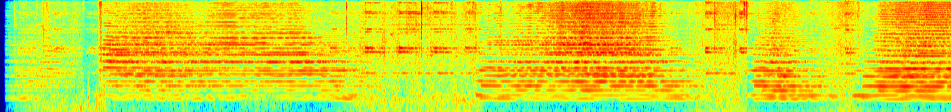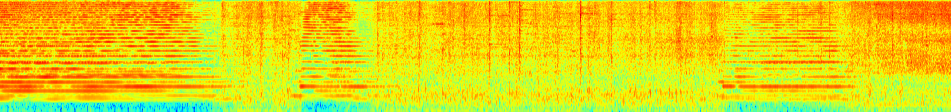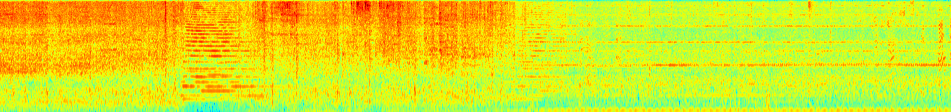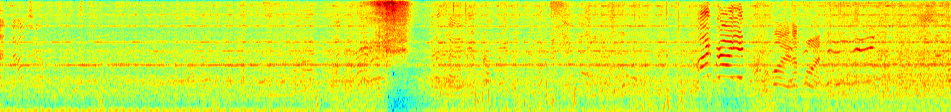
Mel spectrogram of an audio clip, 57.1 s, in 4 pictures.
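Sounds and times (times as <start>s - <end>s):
locomotive horn blasts: 0.1s - 5.6s, 7.1s - 18.0s, 18.6s - 20.2s, 25.0s - 27.3s, 31.1s - 32.7s, 36.2s - 37.3s
train wheels clicking on rails: 5.1s - 8.2s, 10.4s - 11.4s, 17.5s - 19.0s, 19.7s - 57.0s.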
